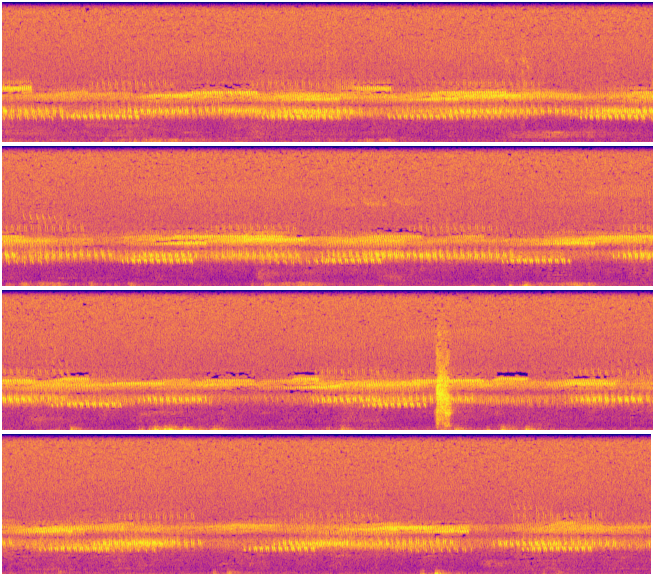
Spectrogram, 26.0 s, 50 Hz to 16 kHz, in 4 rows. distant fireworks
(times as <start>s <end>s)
0.0s 4.2s, 6.5s 8.3s, 9.0s 10.6s, 11.2s 20.8s, 21.4s 22.9s, 23.6s 25.5s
